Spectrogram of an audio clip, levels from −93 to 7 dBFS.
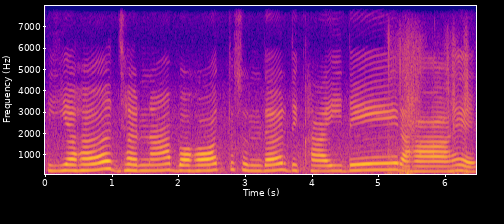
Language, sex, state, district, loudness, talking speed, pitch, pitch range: Hindi, male, Madhya Pradesh, Dhar, -12 LUFS, 75 wpm, 265 Hz, 255-285 Hz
